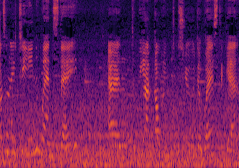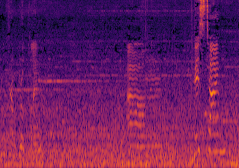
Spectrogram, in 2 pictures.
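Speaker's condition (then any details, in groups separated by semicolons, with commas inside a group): No condition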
